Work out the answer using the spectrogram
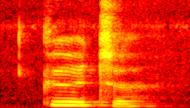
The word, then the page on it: Goethe: german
